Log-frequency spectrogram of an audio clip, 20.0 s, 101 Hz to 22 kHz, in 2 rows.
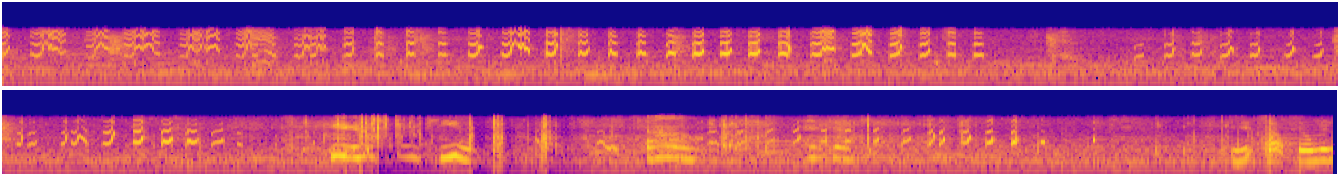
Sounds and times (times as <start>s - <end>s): Speech: 19.2s - 20.0s.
